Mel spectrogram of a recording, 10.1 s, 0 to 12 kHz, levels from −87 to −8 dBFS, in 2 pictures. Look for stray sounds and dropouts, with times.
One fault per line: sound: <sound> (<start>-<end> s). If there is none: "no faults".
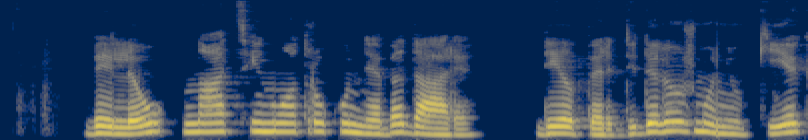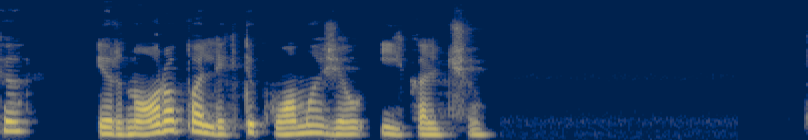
no faults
